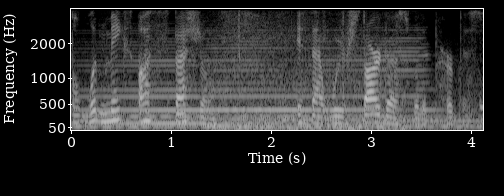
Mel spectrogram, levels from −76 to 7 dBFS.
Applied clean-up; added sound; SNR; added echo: none; Bowed string instrument + Subway, metro, underground; 4 dB; none.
